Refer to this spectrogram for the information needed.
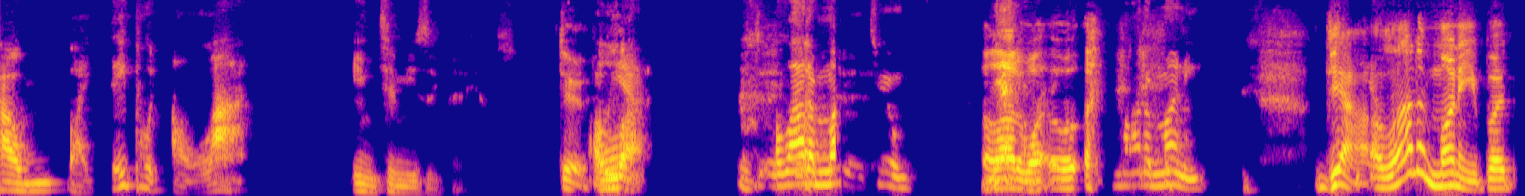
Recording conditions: video call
